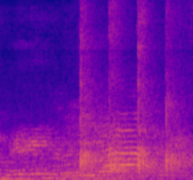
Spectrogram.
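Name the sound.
audience clapping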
